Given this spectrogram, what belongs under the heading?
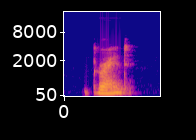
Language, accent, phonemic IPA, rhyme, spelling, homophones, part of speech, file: English, Southern England, /bɹɛd/, -ɛd, bred, bread, verb / noun, LL-Q1860 (eng)-bred.wav
- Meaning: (verb) simple past and past participle of breed; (noun) Alternative form of braid (“board, shelf, plank”)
